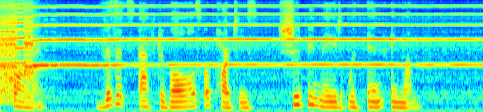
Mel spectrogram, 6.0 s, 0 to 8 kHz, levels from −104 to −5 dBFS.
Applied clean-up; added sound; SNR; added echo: none; Bowed string instrument; -2 dB; none.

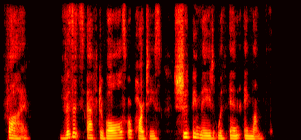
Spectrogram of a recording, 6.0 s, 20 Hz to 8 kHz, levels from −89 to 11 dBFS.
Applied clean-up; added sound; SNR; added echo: none; none; none; none.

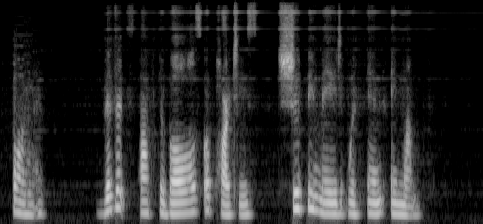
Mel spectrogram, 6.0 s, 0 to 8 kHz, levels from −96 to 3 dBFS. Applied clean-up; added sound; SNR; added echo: neural mask model DeepFilterNet 3.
